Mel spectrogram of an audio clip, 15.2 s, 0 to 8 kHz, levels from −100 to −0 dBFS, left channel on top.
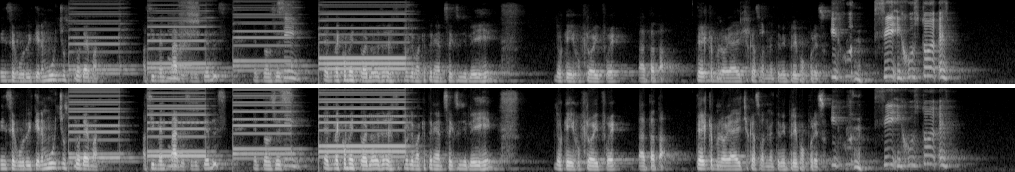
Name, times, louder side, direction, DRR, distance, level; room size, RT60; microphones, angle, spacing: voice 1, 0.0-1.5 2.2-3.3 3.8-4.4 4.9-7.7 8.3-9.2 9.6-10.0 10.5-12.4 12.8-12.9, right 5 dB, 85° right, 18 dB, 0.4 m, -30 dB
sound 1, 1.0-1.8 2.2-3.1 3.5-4.4 4.8-6.1, right 3 dB, 60° right, 0.9 m, -33 dB
voice 2, 2.5-3.0 4.2-4.5 10.7-10.9 12.5-12.9 13.1-14.2, left 5 dB, 40° left, 15 dB, 0.5 m, -36 dB
18.5 x 8.9 x 3.4 m, 0.96 s
head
